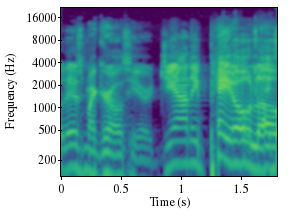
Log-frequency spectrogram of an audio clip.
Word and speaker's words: Paolo: Didn't say it right, but it's Paolo. Yeah. So it's like Paolo. Yeah. So like if there's a dude named Olo, you gotta pay him.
